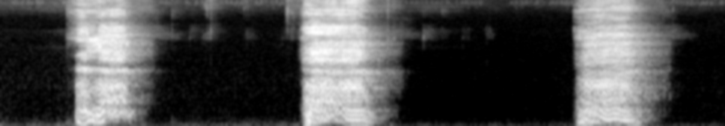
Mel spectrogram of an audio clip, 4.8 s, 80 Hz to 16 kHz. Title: Goliath coughing for Dr. Olsen 3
